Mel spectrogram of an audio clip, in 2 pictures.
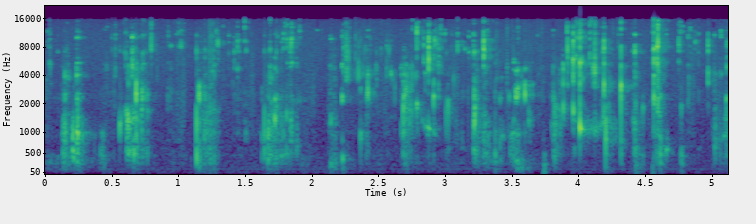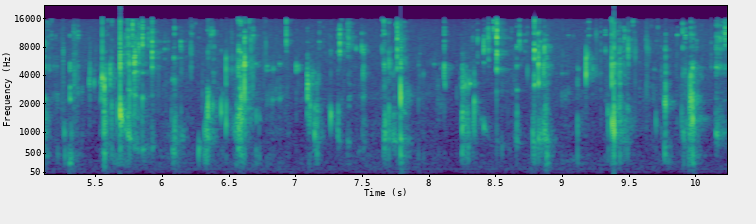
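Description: Close-miked chewing of an edible chocolate bar made to look like a bar of soap, with dense, irregular small mouth clicks throughout.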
